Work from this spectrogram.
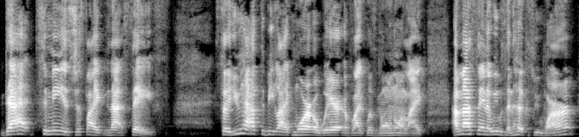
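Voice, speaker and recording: Bright, sassy storyteller in full gossip mode. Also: medium pitch, brisk. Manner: animated, sassy, slangy, addressing listeners as "girl". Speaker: podcast or live show host. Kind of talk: casual storytelling monologue to an audience.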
